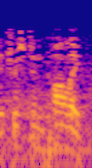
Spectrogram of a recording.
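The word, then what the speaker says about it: Triston Polley: And I think that's Tristan Polly who will come on. Left-hander, yep, there he is. Finally got the uniform number. So Tristan Polly. First name is spelled T-R-I-S-T-O-N. Last name is P-O-L-L-E-Y, Tristan Polly.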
